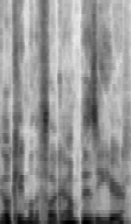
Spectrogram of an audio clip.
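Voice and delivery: low, quiet mock brush-off from a busy coach. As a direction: mutter it like a coach with no time. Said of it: "He's like".

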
